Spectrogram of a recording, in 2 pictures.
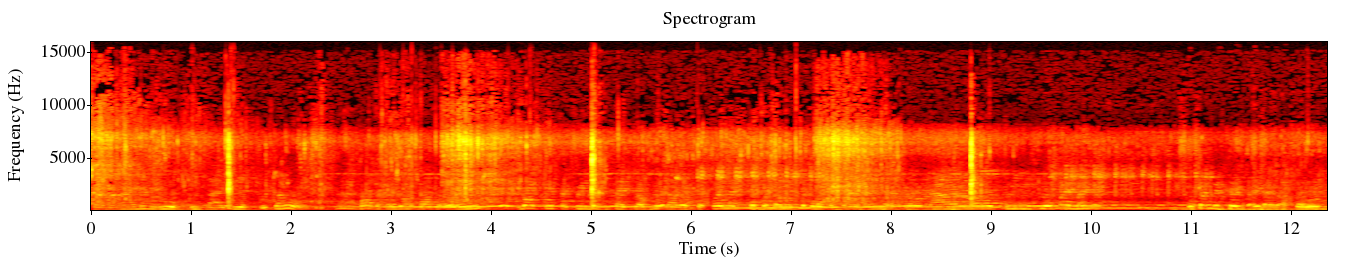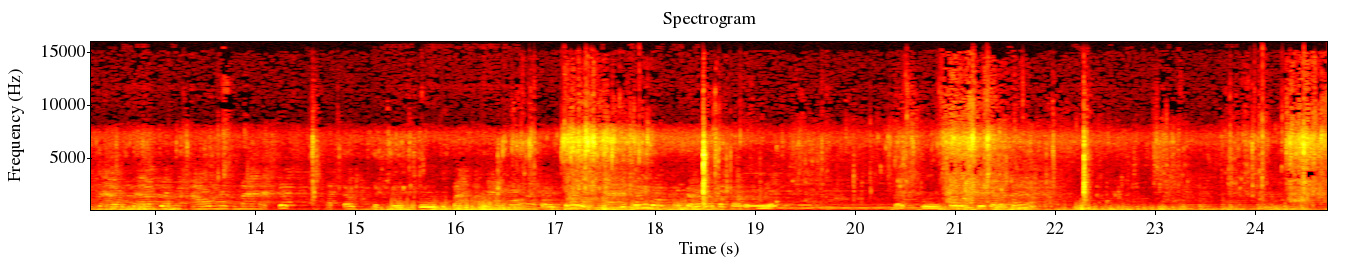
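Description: Water splashes as a bucket scoops and pours it out.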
